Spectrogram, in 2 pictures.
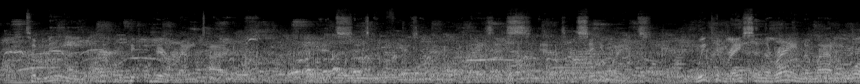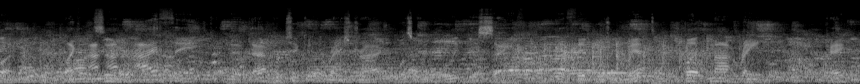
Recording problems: murmuring crowd; very loud; throughout; 3 dB above the speech

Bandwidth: 14.5 kHz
